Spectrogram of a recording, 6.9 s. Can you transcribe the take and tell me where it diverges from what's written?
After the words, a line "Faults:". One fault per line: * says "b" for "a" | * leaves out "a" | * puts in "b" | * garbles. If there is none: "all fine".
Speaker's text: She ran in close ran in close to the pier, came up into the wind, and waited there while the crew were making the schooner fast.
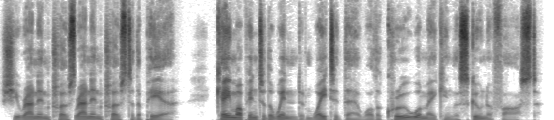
She ran in close ran in close to the pier, came up into the wind, and waited there while the crew were making the schooner fast.
Faults:
all fine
